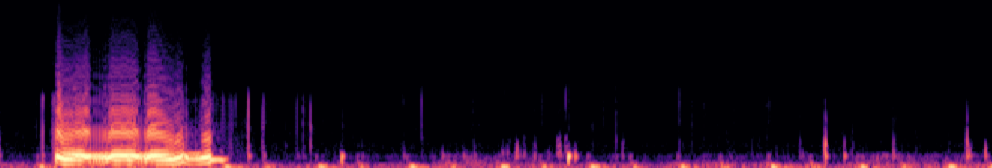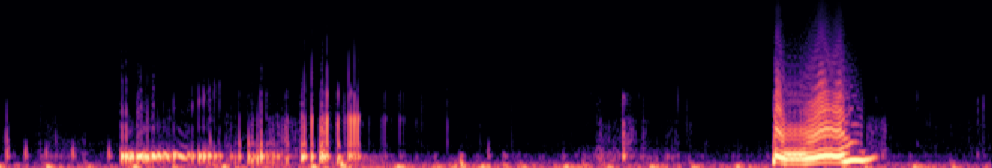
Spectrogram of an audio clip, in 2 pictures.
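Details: Stomach noises after not eating all day, with the stomach deliberately inflated a little: three loud, long, gurgling empty-sounding groans with quieter rumbling between; borborygmi.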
